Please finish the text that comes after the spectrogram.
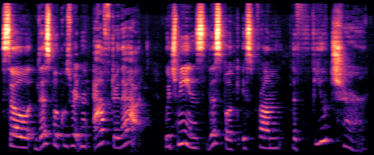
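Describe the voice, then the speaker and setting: A woman's voice: fairly high pitch, lively intonation, slow, a bit bright, echoey room. A woman reading a children's storybook, voicing a cautious, studious young boy who explains things earnestly. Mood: awed. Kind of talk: children's storybook read aloud.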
